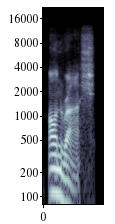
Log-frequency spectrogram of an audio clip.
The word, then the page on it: onrush: British English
